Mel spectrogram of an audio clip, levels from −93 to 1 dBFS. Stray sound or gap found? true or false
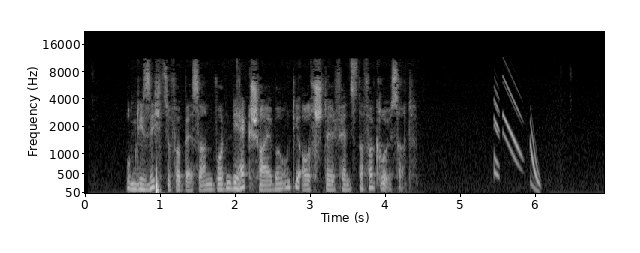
true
